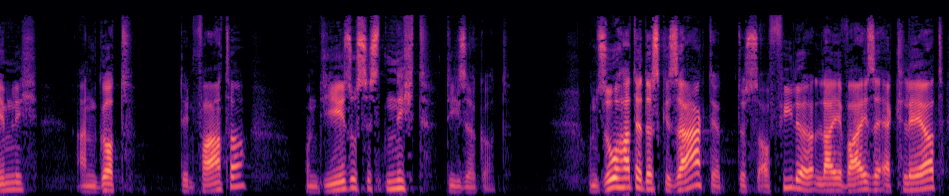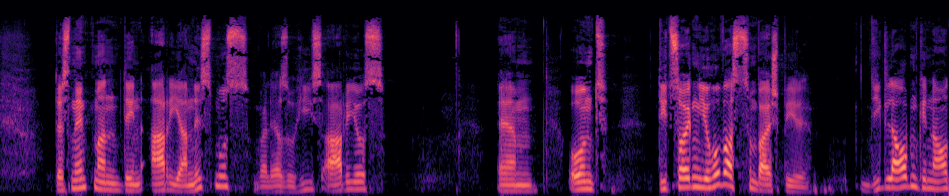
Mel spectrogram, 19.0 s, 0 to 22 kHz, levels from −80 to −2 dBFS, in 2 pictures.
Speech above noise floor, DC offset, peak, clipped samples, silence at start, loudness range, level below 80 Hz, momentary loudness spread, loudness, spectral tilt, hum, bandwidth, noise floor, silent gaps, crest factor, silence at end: 43 dB; under 0.1%; -2 dBFS; under 0.1%; 0 s; 6 LU; -68 dBFS; 17 LU; -22 LUFS; -2.5 dB/octave; none; 16 kHz; -67 dBFS; none; 24 dB; 0 s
